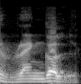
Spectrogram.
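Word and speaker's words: wrangle: और जो वर्ड है इसका जो उच्चारण है वो है जी रेंगल।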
